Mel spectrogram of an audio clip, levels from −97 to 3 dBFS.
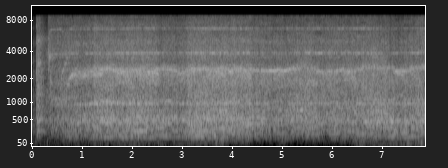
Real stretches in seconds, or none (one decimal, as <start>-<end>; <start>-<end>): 0.0-3.5; 6.9-7.9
